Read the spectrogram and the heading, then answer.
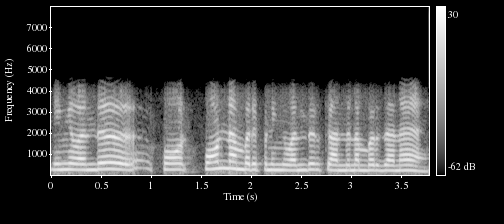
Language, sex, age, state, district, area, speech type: Tamil, female, 45-60, Tamil Nadu, Cuddalore, rural, conversation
